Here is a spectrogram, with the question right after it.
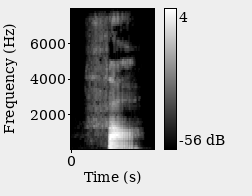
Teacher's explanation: Il fait figurer le son a. Ce son ressemble au français a, mais il est plus long et nécessite une plus grande ouverture de la bouche. On entend par ailleurs que le r final est presque muet.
